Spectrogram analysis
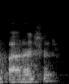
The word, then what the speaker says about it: पराशर: स्मृति में लिखा गया है, महर्षि या ऋषि पाराशर द्वारा, क्वालिटीज ऑफ गॉड, देवतुल्य लोगों की क्वालिटीज। ओके, पराशर या पाराशर, पराशर। ओके, तो हम क्या करते हैं, गीता मैम को एक बार प्रोनाउंस करने का मौका देते हैं।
